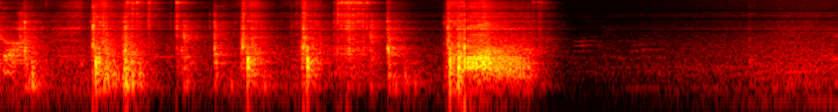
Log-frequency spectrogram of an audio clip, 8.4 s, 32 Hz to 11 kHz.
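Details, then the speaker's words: Rebuilt 50-year-old 100cc Homelite XP 1020 chainsaw, choke at 3/4: repeated pull-cord strokes, engine turns over but never catches; owner suspects it isn't drawing fuel and considers removing the choke cover. "I don't think it's drawing fuel man I might just uh take off the choke cover"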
